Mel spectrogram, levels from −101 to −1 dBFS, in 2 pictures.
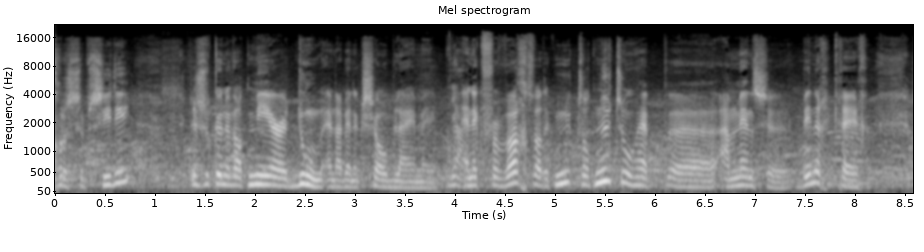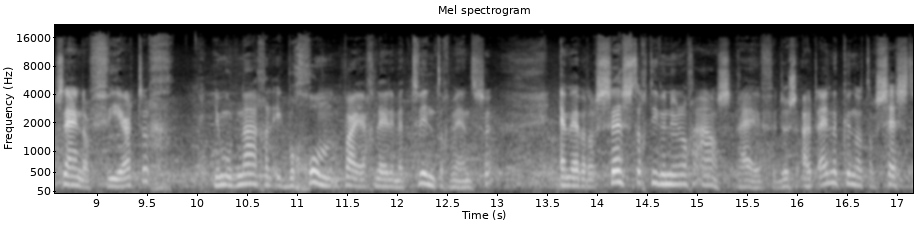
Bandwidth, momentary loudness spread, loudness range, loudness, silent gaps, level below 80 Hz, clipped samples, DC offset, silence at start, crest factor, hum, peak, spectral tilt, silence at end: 18 kHz; 12 LU; 1 LU; -22 LUFS; none; -60 dBFS; under 0.1%; under 0.1%; 0 s; 20 dB; none; -2 dBFS; -4 dB/octave; 0 s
